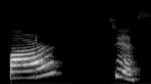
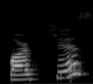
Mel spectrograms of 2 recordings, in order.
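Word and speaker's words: purchase: Pronunciation খেয়াল করো, পারচেস। পি ইউ আর, পার, পি ইউ R, teacher. পারচেস। সি এইচ এ এস E, chess, পারচেস, এটার অর্থ কেনা। তাহলে আই পারচেস A book, I বাই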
